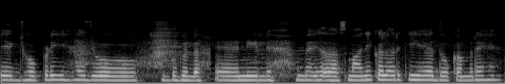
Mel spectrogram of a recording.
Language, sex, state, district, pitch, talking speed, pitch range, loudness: Hindi, female, Bihar, Lakhisarai, 200 Hz, 140 wpm, 195-205 Hz, -24 LUFS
